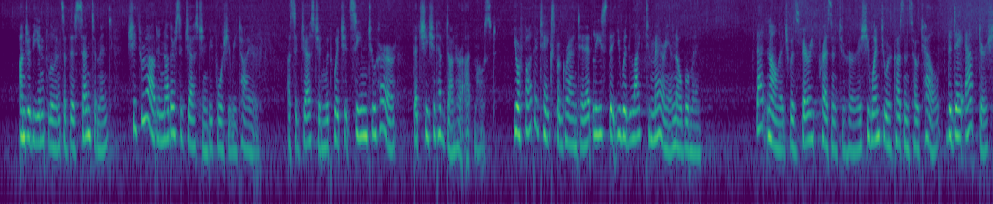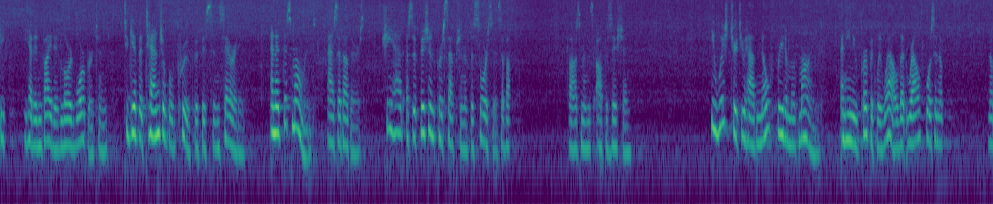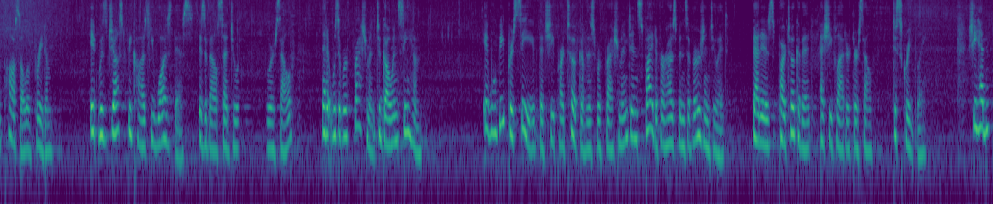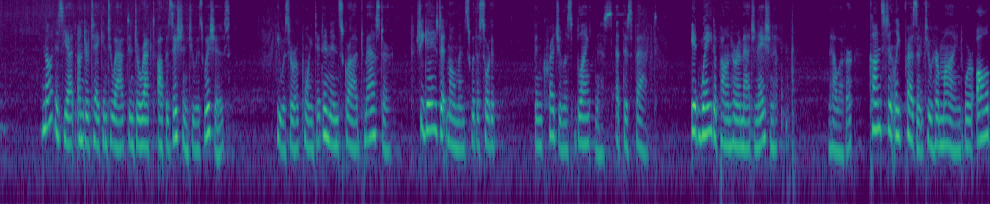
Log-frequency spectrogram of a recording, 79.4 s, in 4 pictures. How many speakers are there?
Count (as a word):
one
